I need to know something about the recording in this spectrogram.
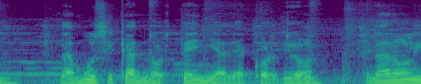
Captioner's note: speaks in Spanish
